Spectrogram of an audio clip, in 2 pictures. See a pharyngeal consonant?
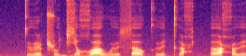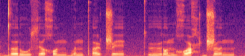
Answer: yes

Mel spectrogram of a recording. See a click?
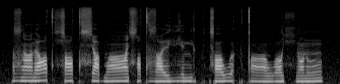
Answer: no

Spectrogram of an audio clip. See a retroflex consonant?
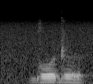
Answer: yes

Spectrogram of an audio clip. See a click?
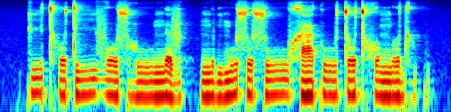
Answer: no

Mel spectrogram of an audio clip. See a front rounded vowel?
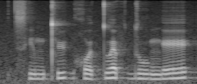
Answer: yes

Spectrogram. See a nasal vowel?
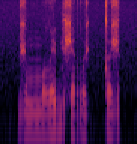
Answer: no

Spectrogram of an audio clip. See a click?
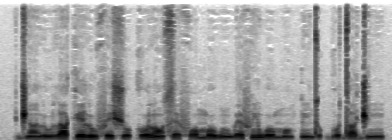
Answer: no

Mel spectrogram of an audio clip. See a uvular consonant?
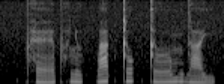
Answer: no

